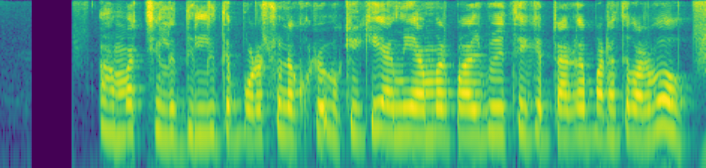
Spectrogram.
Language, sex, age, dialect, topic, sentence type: Bengali, male, 25-30, Northern/Varendri, banking, question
